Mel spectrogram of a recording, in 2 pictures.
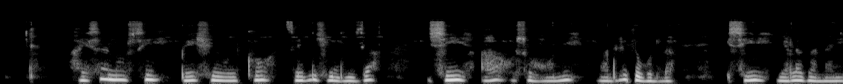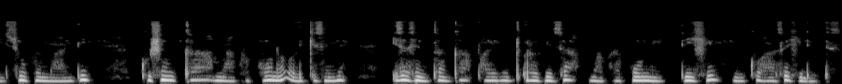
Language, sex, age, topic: Gamo, female, 25-35, government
